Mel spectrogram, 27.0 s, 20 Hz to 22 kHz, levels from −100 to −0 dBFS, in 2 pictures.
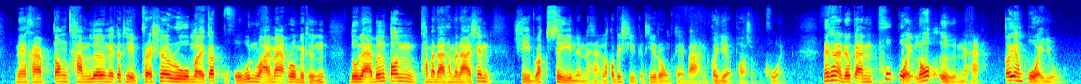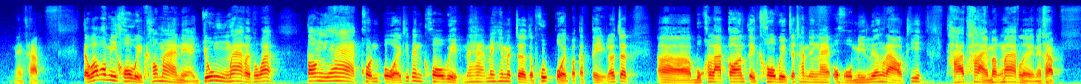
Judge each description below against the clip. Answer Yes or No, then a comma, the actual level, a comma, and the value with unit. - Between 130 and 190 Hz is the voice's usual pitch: Yes, medium, 140 Hz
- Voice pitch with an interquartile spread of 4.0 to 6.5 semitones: Yes, average, 5.1 semitones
